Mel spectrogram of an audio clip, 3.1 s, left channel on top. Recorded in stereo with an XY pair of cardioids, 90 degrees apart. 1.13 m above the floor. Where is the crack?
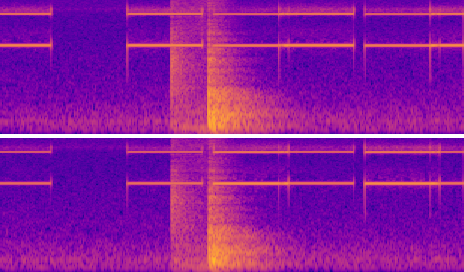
65° left, 0.8 m.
